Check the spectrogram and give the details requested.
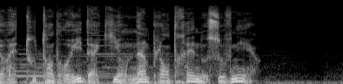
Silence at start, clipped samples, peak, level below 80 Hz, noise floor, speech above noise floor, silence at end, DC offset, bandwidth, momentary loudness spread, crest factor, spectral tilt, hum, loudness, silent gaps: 0 s; under 0.1%; -4 dBFS; -30 dBFS; -42 dBFS; 25 dB; 0.3 s; under 0.1%; 16.5 kHz; 4 LU; 16 dB; -5.5 dB/octave; none; -18 LUFS; none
